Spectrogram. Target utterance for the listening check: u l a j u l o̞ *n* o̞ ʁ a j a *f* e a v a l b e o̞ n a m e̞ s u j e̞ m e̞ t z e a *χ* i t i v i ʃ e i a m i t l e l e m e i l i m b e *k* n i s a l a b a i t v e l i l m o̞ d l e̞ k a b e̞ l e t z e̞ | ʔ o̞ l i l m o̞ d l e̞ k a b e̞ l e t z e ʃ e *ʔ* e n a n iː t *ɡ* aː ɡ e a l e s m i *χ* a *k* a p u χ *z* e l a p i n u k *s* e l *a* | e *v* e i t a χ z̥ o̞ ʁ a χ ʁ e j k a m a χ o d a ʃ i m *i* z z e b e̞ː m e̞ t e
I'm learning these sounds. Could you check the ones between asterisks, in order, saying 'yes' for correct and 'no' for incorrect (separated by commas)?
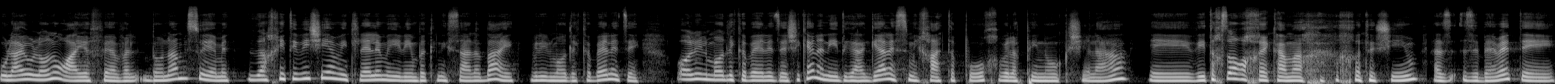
yes, yes, yes, yes, no, yes, yes, no, no, no, yes, yes, no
